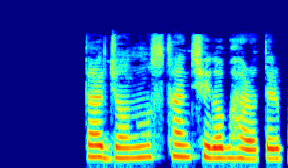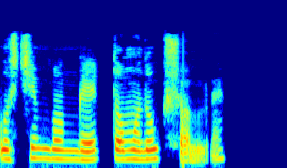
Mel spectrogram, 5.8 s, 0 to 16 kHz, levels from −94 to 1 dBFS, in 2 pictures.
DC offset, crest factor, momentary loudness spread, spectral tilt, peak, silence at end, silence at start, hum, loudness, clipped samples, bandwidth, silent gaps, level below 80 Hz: under 0.1%; 16 dB; 11 LU; -4.5 dB/octave; -6 dBFS; 0.65 s; 0.85 s; none; -22 LUFS; under 0.1%; 7.6 kHz; 2.60-2.64 s, 2.83-2.87 s, 3.87-4.00 s; -62 dBFS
